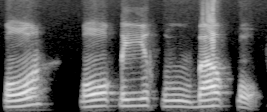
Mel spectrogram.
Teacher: Kita masuk ke atas sedikit ke ujung pangkal lisan ada huruf qaf dan huruf kaf. Huruf qaf dan huruf kaf berarti ini nempel pangkal lidahnya nempel ke fufula ya. Fufula itu loncengnya kita, lidah yang di atas itu.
